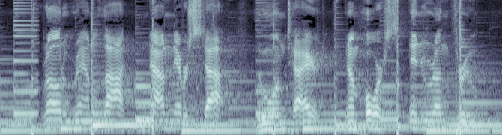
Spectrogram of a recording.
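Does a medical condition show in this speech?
No.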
